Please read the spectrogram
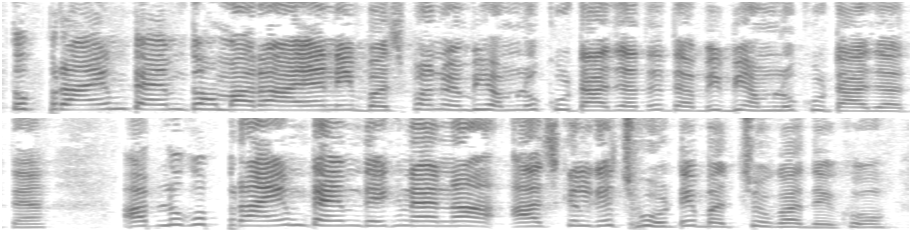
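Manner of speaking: ordinary talk, nothing marked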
